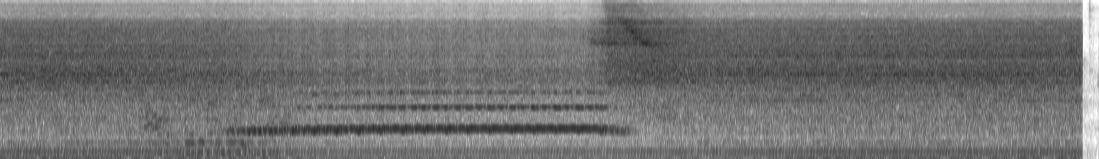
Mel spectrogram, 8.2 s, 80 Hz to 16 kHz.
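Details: 2000 BMW E39 540i V8 at idle, CCV port plugged: thin steady whistle rises for a few seconds then fades; vacuum from a failed crankcase ventilation valve, which also caused a rough cold idle and suction at the oil cap.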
